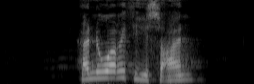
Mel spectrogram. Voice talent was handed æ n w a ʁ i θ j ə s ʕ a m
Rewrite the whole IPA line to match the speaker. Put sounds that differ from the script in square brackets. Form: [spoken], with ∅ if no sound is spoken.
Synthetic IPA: æ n w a ʁ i θ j ə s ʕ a [n]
